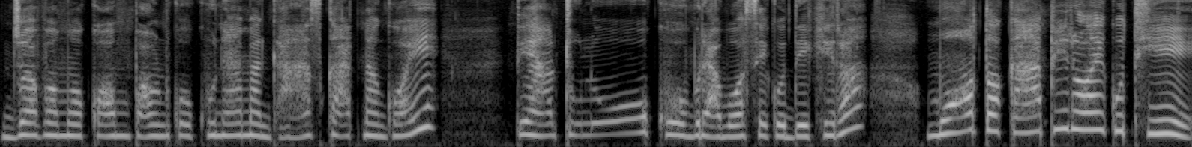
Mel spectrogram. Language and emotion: Nepali, fearful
